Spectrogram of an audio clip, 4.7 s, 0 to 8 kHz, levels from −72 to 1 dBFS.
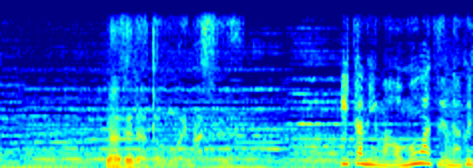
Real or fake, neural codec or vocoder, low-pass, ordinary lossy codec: real; none; 7.2 kHz; none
